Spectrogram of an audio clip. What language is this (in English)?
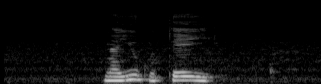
Cameroon Pidgin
